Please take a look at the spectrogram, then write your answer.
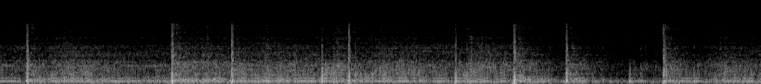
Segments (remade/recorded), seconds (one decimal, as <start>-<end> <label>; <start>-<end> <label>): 0.0-7.6 remade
